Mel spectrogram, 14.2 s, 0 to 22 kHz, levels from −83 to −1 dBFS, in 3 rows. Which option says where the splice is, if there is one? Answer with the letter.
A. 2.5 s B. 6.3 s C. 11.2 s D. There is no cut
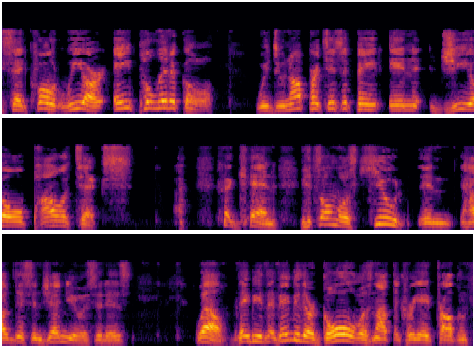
B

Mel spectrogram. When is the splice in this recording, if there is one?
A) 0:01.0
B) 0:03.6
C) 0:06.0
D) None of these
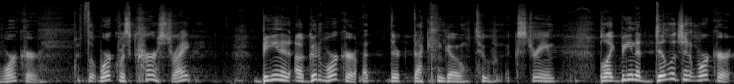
B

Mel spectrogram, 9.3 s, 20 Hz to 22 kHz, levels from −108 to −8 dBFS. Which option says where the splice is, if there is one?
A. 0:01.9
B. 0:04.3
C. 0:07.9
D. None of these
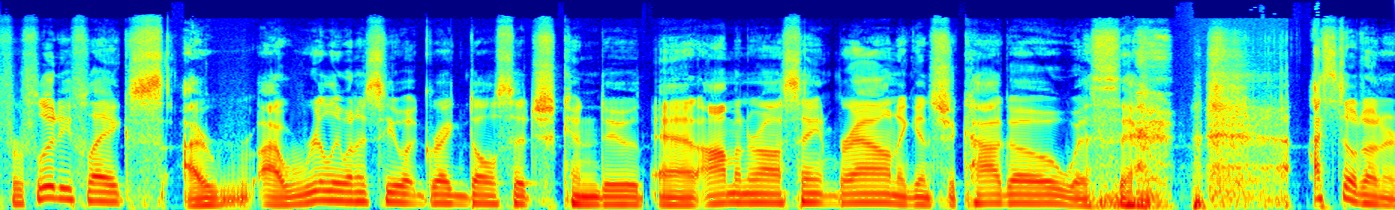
B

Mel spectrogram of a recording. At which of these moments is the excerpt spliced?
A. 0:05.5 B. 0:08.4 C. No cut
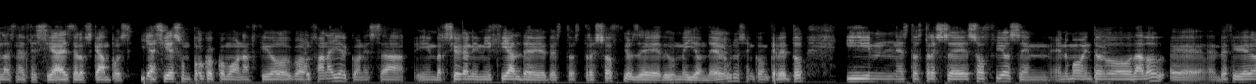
B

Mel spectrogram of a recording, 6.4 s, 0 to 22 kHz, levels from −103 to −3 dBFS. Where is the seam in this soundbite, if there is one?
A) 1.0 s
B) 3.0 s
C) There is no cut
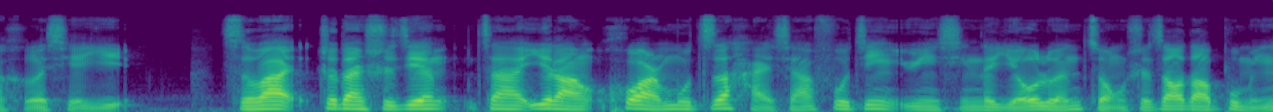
A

